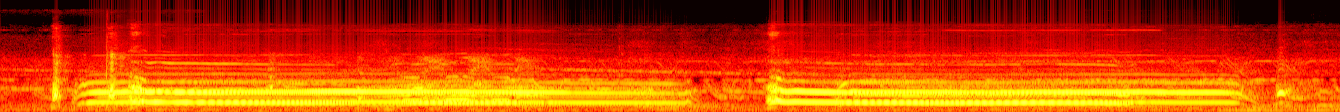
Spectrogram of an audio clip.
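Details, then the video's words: Samoyeds singing in harmony: two long, steady, tonal howls at different pitches held together for about six and four seconds, separated by a short pause, with a few brief yips at the start. "Singing Samoyeds howl in harmony"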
